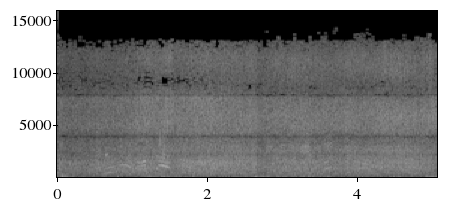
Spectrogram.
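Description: Ocean surf washing on the beach, with wind buffeting the microphone as a steady low rumble. A few faint high gliding calls sound briefly about a second in.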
